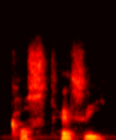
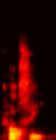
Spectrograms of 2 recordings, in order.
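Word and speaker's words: Costessey: pronounce well four letters you don't pronounce in cost tessi it's pronounced Cy but yeah that's just Norfolk for you uh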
